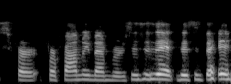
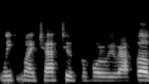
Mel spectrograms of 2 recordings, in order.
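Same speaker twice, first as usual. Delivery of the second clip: ordinary talk, nothing marked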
